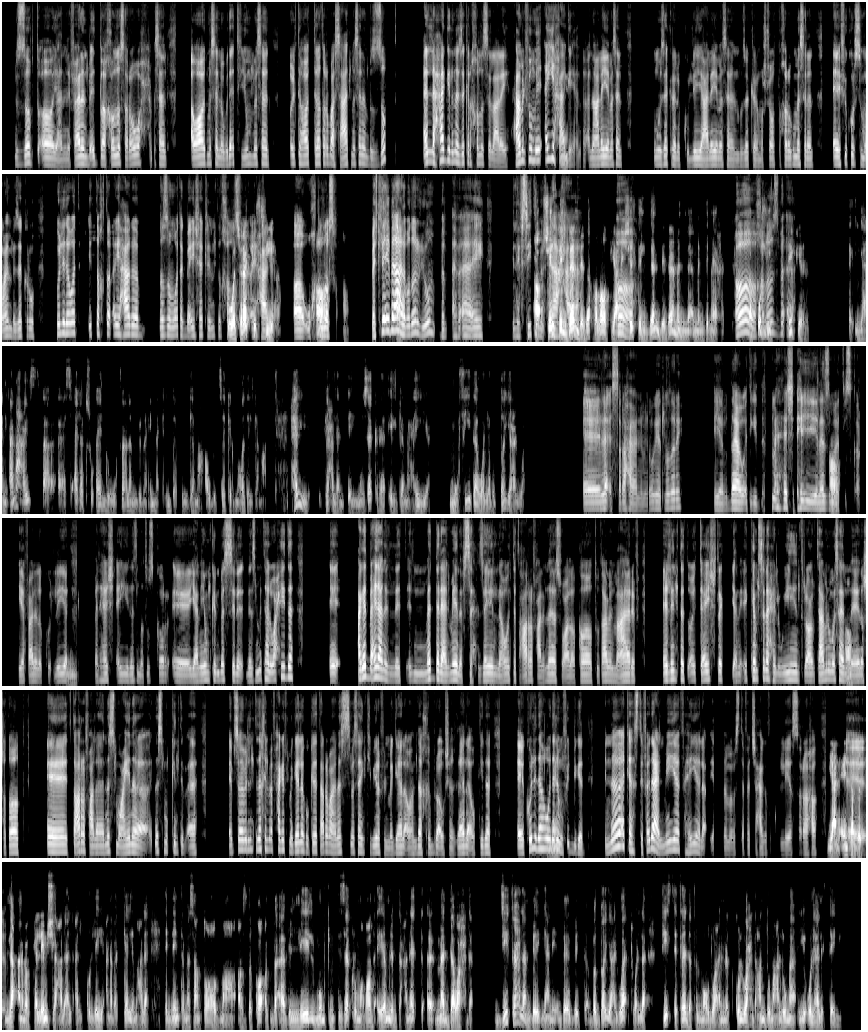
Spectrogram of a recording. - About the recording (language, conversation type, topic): Arabic, podcast, إزاي بتتعامل مع الإحساس إنك بتضيّع وقتك؟
- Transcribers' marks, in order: in English: "كورس"; horn; laughing while speaking: "ما لهاش أي لازمة"; tapping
